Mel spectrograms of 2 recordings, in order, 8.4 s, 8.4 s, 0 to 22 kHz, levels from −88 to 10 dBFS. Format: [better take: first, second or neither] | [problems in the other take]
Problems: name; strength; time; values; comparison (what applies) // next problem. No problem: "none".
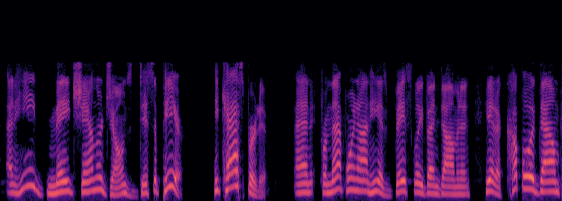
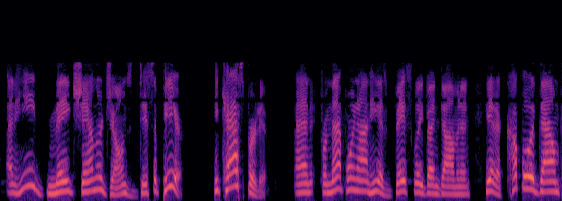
first | garbled, watery; badly; nothing above 6 kHz; slightly in the first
